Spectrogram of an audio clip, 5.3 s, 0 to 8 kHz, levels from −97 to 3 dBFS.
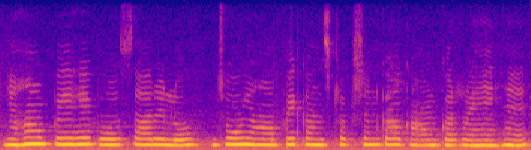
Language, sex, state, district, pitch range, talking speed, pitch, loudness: Hindi, female, Bihar, Kaimur, 295-320 Hz, 170 wpm, 305 Hz, -12 LUFS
